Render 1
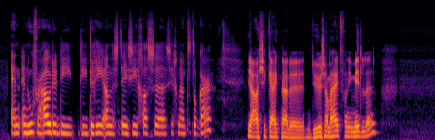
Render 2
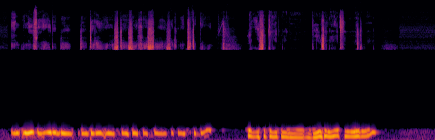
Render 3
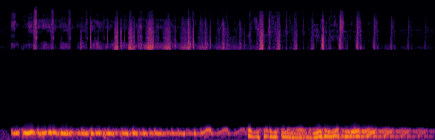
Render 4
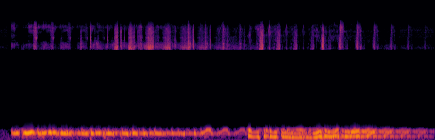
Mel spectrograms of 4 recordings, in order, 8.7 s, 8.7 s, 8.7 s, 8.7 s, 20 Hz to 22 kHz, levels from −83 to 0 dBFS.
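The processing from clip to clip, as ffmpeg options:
ffmpeg -i in.wav -af "afftfilt=real='re*(1-between(b*sr/4096,320,5200))':imag='im*(1-between(b*sr/4096,320,5200))':win_size=4096:overlap=0.75,volume=5.5dB" out.wav
ffmpeg -i in.wav -af "aecho=1:1:340|680|1020|1360|1700|2040|2380:0.398|0.231|0.134|0.0777|0.0451|0.0261|0.0152,volume=-5.5dB" out.wav
ffmpeg -i in.wav -af "aresample=22050,aresample=44100" out.wav

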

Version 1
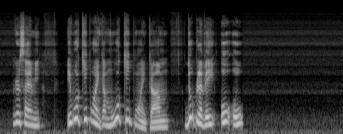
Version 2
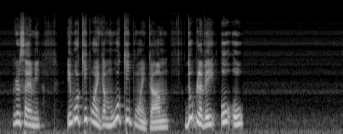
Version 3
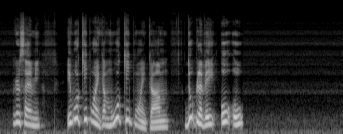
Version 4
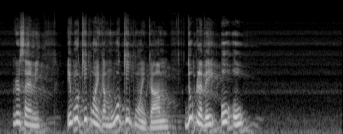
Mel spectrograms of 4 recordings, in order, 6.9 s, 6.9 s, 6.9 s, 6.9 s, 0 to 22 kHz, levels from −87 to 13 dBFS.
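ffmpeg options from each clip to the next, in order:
ffmpeg -i in.wav -af "highshelf=frequency=3000:gain=-10.5,volume=1.5dB" out.wav
ffmpeg -i in.wav -af anull out.wav
ffmpeg -i in.wav -filter_complex "[0:a]asplit=5[link_01][link_02][link_03][link_04][link_05];[link_02]adelay=107,afreqshift=-140,volume=-17.5dB[link_06];[link_03]adelay=214,afreqshift=-280,volume=-23.7dB[link_07];[link_04]adelay=321,afreqshift=-420,volume=-29.9dB[link_08];[link_05]adelay=428,afreqshift=-560,volume=-36.1dB[link_09];[link_01][link_06][link_07][link_08][link_09]amix=inputs=5:normalize=0" out.wav

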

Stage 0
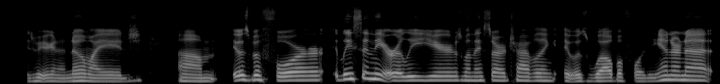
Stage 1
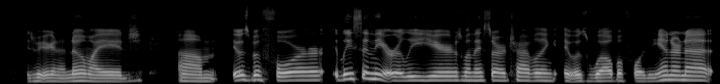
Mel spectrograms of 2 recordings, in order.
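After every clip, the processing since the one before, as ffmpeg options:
ffmpeg -i in.wav -filter_complex "[0:a]equalizer=frequency=550:width_type=o:width=0.95:gain=14,acrossover=split=180|3000[link_01][link_02][link_03];[link_02]acompressor=threshold=-24dB:ratio=6[link_04];[link_01][link_04][link_03]amix=inputs=3:normalize=0" out.wav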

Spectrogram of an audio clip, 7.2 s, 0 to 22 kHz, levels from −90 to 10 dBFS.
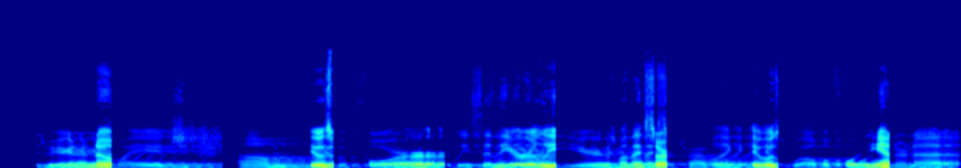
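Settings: ffmpeg -i in.wav -af "aecho=1:1:94|188|282|376|470:0.266|0.133|0.0665|0.0333|0.0166,aeval=exprs='val(0)*pow(10,-34*if(lt(mod(-1.2*n/s,1),2*abs(-1.2)/1000),1-mod(-1.2*n/s,1)/(2*abs(-1.2)/1000),(mod(-1.2*n/s,1)-2*abs(-1.2)/1000)/(1-2*abs(-1.2)/1000))/20)':channel_layout=same,volume=-3dB" out.wav

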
